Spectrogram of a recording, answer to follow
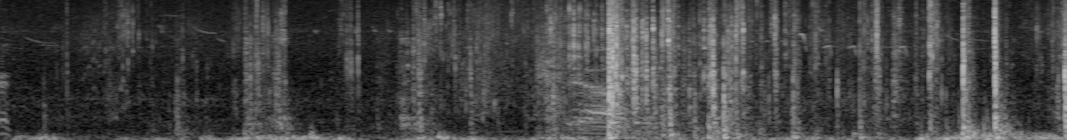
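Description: A hooked bass splashing as it is fought and swung out of the water, then knocks and thumps from handling on a hollow plastic boat deck, over low rumble from wind on the microphone.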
